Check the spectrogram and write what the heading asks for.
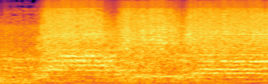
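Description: Background music with choral singing in held notes.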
